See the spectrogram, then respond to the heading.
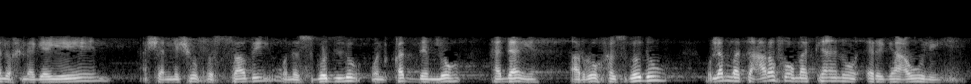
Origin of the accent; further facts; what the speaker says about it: Egypt; أنا بفتخر إن أنا مصري وفرحان إني أنا مصري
